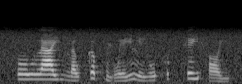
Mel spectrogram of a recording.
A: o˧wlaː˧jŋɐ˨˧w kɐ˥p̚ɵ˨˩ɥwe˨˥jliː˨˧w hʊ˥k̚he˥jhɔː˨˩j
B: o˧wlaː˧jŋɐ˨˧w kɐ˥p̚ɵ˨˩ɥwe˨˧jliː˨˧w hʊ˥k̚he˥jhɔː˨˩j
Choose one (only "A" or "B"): A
